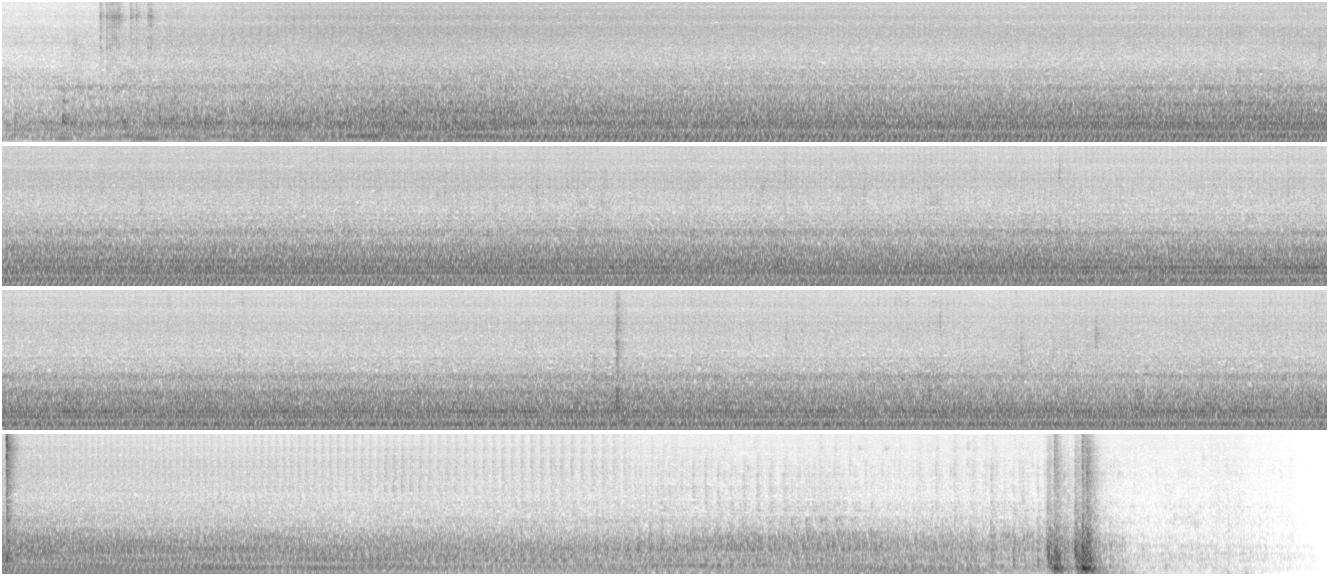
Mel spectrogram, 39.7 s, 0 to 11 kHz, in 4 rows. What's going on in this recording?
Washing Machine 4 Spin Cycle
mechanical, bathroom, tap, spinning, Room, bath, running, Washing, spin, domestic, kitchen, Machine, drip, drain, dripping, water, wash, Home, drying, sink, faucet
